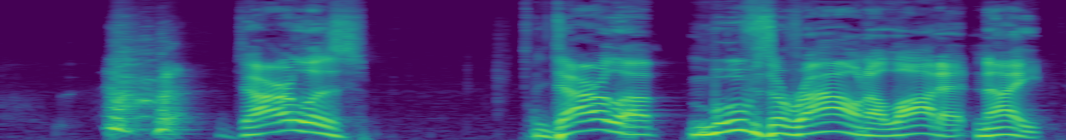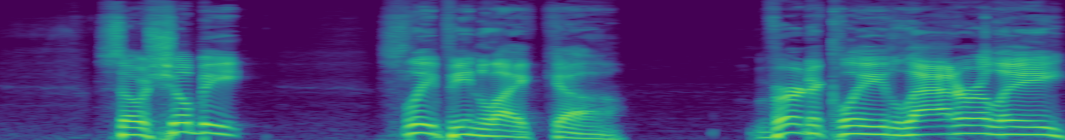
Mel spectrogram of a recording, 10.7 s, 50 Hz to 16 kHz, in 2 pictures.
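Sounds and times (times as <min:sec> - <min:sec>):
person gagging and coughing: 0:00.5 - 0:01.1
speech: 0:00.8 - 0:01.9, 0:02.6 - 0:06.6, 0:07.2 - 0:08.5, 0:09.1 - 0:10.6.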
